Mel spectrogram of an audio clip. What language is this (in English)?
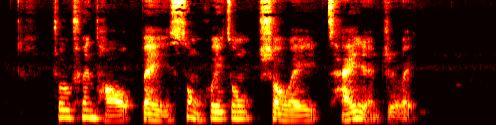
Chinese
